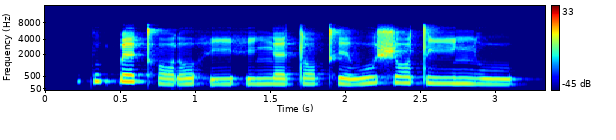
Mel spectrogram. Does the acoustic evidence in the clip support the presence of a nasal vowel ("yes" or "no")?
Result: no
